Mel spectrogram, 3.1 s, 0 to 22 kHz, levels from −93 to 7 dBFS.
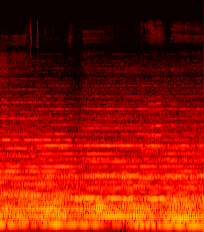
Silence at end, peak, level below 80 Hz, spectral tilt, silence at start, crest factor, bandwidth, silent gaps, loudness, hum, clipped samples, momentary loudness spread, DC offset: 0 s; -20 dBFS; -56 dBFS; -8 dB/octave; 0 s; 12 dB; 16 kHz; none; -33 LUFS; none; under 0.1%; 3 LU; under 0.1%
